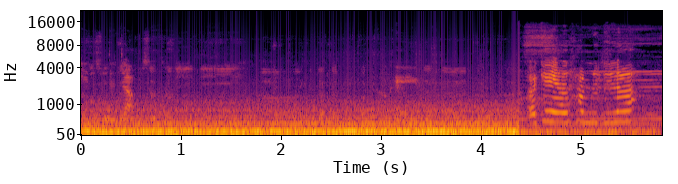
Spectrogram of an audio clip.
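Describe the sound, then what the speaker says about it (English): A car driving along a road at night in Western Australia, with a steady low engine and road rumble throughout; near the end the rumble drops and a voice begins talking over it. "Okay, now we are driving in the dark."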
